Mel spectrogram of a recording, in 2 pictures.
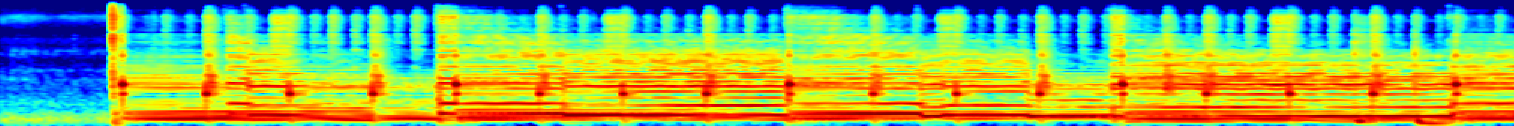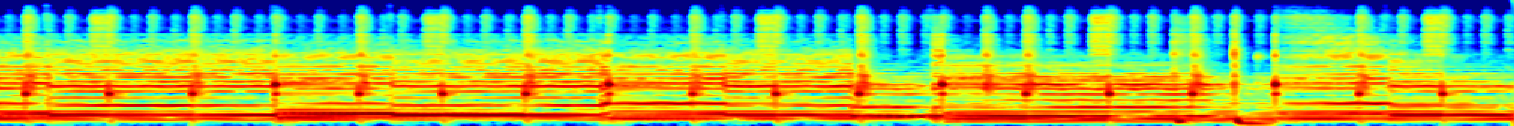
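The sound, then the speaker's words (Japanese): A bright synthesizer lead tone, a lead voice played on a synthesizer, plays a sustained melody of held notes with rich harmonics, loud, changing pitch every few seconds with no talking. “シンセサイザーシンセサイザーからえっ、とリード音色の中のこの音ですねこの音ですね、はい、ちょっとこれで出してみたいと思いますね。”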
